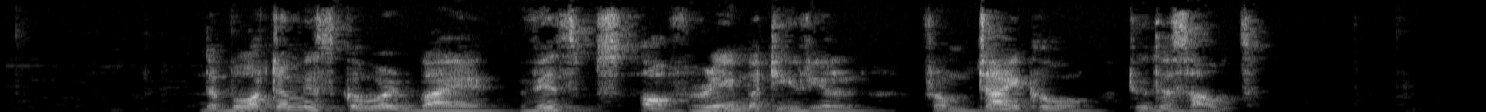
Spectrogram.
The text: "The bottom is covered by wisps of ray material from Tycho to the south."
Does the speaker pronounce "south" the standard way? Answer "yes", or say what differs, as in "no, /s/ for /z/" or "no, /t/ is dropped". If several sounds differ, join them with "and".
no, /t/ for /θ/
